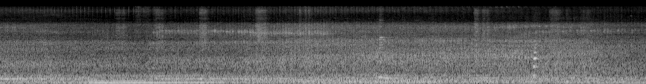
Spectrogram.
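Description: A bus engine rumbles as the bus drives close by and turns.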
